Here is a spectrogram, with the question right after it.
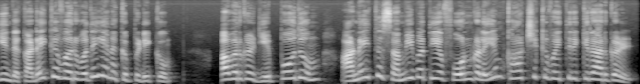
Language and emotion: Tamil, happy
